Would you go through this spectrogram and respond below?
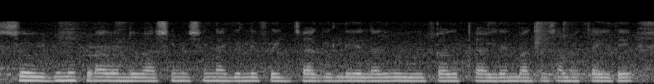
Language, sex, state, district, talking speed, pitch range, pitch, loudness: Kannada, female, Karnataka, Raichur, 145 wpm, 165-170 Hz, 165 Hz, -24 LUFS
